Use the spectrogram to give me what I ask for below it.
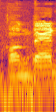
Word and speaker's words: konten: k u dan n kemudian konten huruf k o n t e dan n Jadi bukan konten seperti dalam bahasa Inggris nah ini Tentunya memperkaya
